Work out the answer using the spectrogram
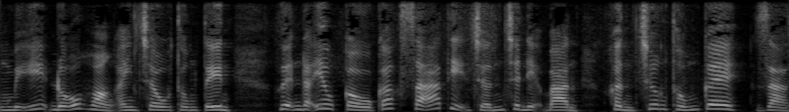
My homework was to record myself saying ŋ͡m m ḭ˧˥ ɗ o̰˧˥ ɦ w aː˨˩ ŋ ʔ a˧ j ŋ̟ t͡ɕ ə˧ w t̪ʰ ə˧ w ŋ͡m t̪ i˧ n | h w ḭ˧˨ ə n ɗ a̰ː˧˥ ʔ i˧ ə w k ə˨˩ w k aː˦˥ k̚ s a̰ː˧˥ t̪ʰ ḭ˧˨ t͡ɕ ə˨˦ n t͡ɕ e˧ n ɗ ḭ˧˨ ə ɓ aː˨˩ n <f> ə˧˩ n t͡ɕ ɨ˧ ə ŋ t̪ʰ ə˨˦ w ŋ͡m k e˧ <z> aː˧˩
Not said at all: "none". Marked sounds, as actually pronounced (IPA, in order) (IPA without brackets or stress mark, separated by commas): x, z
